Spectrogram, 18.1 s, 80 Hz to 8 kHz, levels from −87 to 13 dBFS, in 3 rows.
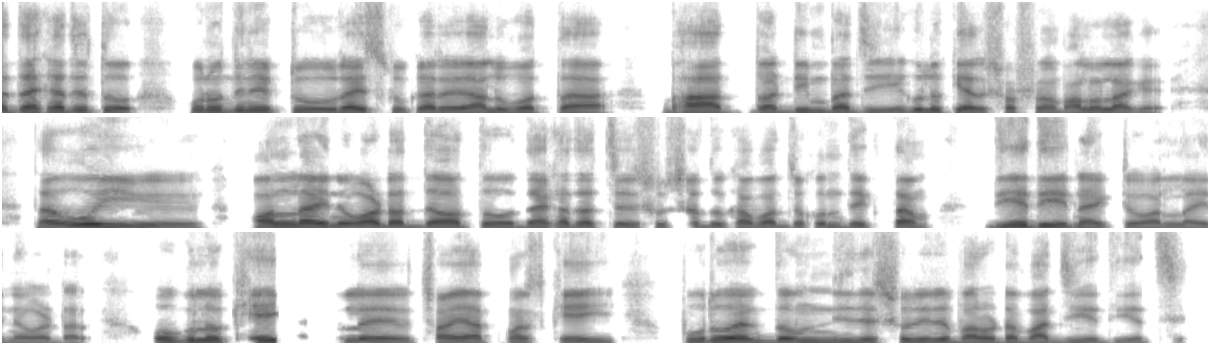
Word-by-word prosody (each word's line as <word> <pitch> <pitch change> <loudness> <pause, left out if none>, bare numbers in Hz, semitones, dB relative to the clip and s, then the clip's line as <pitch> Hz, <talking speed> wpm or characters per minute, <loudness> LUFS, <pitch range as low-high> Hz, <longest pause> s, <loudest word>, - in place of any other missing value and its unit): দেখা 175 +1 +5
যেত 175 0 -3 0.4
কোনদিন 170 0 +1
একটু 160 - -6 0.2
রাইস 135 0 +4
কুকারে 140 -3 0
আলু 130 +1 0
ভর্তা, 125 -1 0 0.5
ভাত 120 -3 +5 0.2
বা 130 - +2
ডিম 135 0 -1
ভাজি। 120 -4 0
এগুলো 190 +4 +1
কি - - -1
আর - - 0
সবসময় - - -5
ভালো 130 - 0
লাগে? 95 -7 -4 0.4
তা - - 0 0.2
ওই 210 0 +10 0.8
অনলাইনে 155 0 +5
অর্ডার 145 -1 +4
দেওয়া 135 0 +4
তো 135 - -1 0.2
দেখা 125 +3 0
যাচ্ছে 135 +2 -2 0.2
সুস্বাদু 130 0 -7
খাবার 125 +1 -1
যখন 140 - -5
দেখতাম। 125 - -1 0.4
দিয়ে 155 +7 +4
দিই 170 -5 +5
না - - +1
একটু - - -11
অনলাইনে 95 -1 -7
অর্ডার। 90 - -9 0.4
ওগুলো 175 +3 +3
খেয়েই 170 +3 +3
আসলে 145 - -3 0.3
৬-৮ 130 0 +1
মাস 120 -3 -3
খেয়েই 125 +2 -2 0.4
পুরো 145 +3 -1
একদম 140 +2 +1 0.2
নিজের 120 0 -3
শরীরে 135 0 0
১২টা 115 +1 0
বাজিয়ে 100 0 -4
দিয়েছি। 90 -1 -12
135 Hz, 165 wpm, -23 LUFS, 120-155 Hz, 0.8 s, ওই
